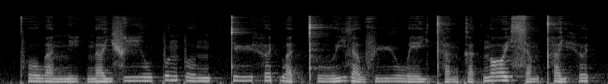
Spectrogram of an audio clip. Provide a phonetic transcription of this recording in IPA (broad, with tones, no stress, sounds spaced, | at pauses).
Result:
pʰ o˧ w ɐ˨˧ n n̪ iː˨ k̚ n̪ ɐ˧ j f iː˥ w p ʊ˥ ŋ p ʊ˧ ŋ | t̪ yː˥ h ɵ˥ t̚ w ɐ˨ t̚ pʰ uː˨˥ j l ɐ˨˩ w f yː˧ w e˨ j t̪ʰ ɐ˨˩ ŋ k ɐ˨˥ k̚ n̪ ɔː˥ j s ɐ˨˥ m t̪ʰ ɐ˧ j h ɵ˥ t̚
